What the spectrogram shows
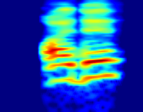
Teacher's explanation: دال پہ کلکلا ہو جائے گا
